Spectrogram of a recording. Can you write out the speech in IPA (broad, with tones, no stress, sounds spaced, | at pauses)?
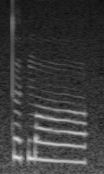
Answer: t̪ ɵ˨ t̚ m ɔː˨˩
